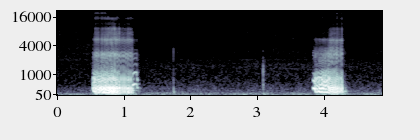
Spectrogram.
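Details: Himalayan Persian cat snoring: two rough, rattling snores about three seconds apart, each over half a second, with a quiet room between them.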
